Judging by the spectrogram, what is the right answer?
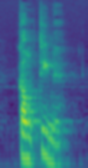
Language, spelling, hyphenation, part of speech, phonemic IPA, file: Dutch, kantine, kan‧ti‧ne, noun, /ˌkɑnˈti.nə/, Nl-kantine.ogg
- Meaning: mess hall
